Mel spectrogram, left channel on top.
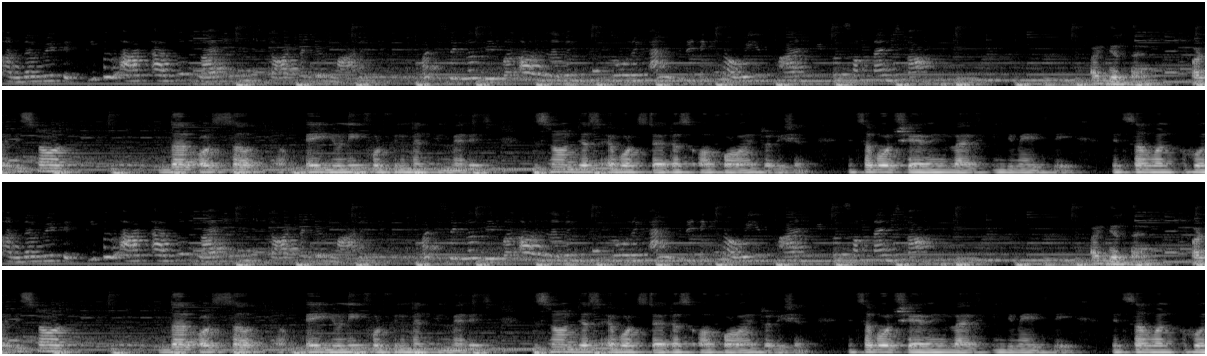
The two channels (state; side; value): identical; both; correlation 1.00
